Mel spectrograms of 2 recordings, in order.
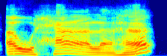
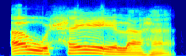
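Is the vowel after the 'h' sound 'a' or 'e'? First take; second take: a; e. First: The vowel after 'h' is an open 'a'. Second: The vowel after 'h' leans toward 'e'. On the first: This is the reading of one transmission. "kalau dihafazkan auhalaha" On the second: This is the reading of another transmission. "dibaca auhe, imalah"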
